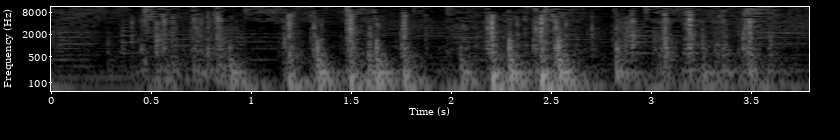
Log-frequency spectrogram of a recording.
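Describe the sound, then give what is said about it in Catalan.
A copy of a key being tried in an apartment door lock without opening it: a string of dull clunks and small metallic rattles in an uneven rhythm, moderately loud, with no one talking. “Posa una de les còpies de la clau i no obre.”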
